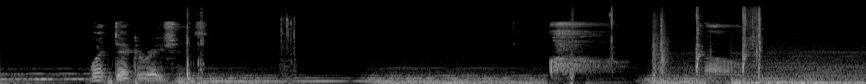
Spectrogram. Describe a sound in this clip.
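Menu clicks and beeps sound as an item is rotated.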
